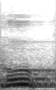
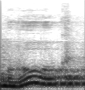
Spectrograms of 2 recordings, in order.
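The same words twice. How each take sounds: First: The final consonant is unaspirated, with no breath puff. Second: The final consonant is aspirated, with a breath puff. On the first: This is how speakers of another dialect say it. "ये प्रयोग करते हैं पहला, यानी भूख ... अल्पप्राण" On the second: This is the standard pronunciation. "हम कहते हैं भूख"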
